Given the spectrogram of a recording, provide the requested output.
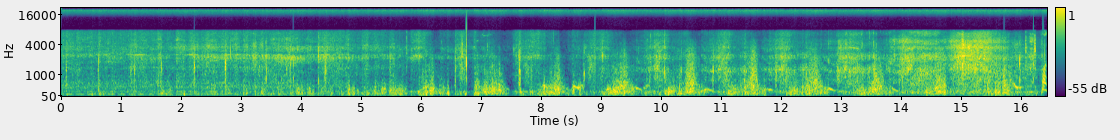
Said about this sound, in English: Besides that, it's so eerily quiet the wind will go and then it'll stop.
